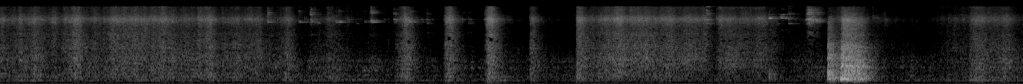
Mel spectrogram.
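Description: Rustling and crackling of greens and a plastic bag being handled at the kitchen counter, with a loud handling bump about eight seconds in.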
